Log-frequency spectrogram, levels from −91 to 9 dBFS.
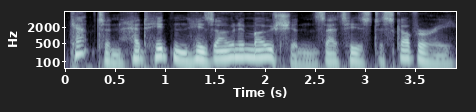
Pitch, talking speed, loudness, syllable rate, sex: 110 Hz, 155 wpm, -15 LUFS, 4.5 syllables/s, male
